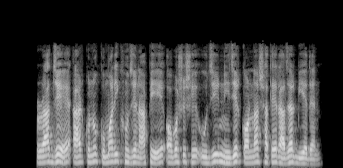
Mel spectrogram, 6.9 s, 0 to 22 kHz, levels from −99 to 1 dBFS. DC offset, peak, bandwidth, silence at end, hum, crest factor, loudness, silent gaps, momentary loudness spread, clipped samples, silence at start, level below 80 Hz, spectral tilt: under 0.1%; -2 dBFS; 7.8 kHz; 0.5 s; none; 18 dB; -18 LUFS; none; 6 LU; under 0.1%; 0.75 s; -60 dBFS; -6 dB/octave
